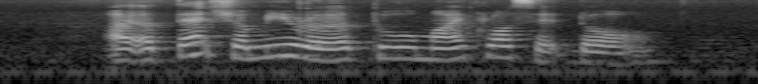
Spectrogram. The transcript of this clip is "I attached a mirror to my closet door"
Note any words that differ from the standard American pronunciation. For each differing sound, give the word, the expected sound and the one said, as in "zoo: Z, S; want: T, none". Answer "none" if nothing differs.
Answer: attached: T, none; closet: Z, S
